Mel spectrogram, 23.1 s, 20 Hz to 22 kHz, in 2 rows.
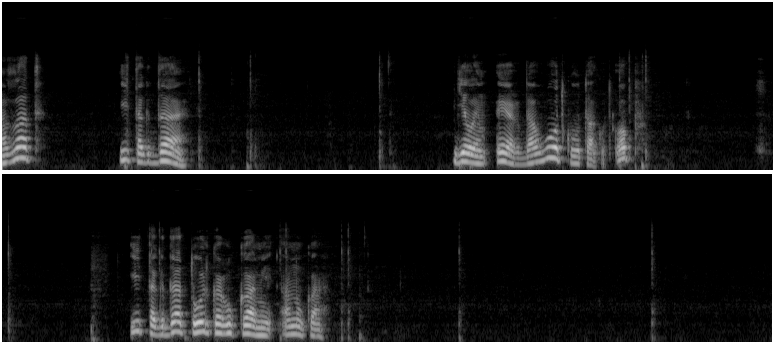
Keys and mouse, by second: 2.0-3.2 middle drag, 3.9-6.0 middle drag, 9.9-12.0 middle drag, 15.7 shift+click, 16.9 shift+click, 18.8-22.9 drag.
